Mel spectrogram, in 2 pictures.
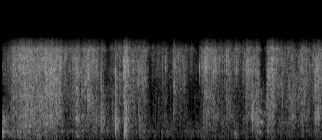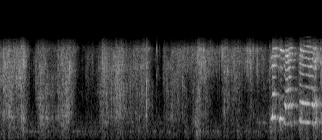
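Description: Helium rushing out of the neck of a foil balloon as it is sucked in through the mouth, in repeated hissing draws of about a second each. The foil crinkles in the hands now and then.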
